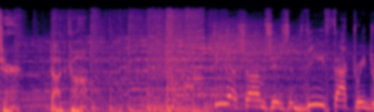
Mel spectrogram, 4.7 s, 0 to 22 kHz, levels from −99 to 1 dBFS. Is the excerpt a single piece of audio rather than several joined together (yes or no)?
no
